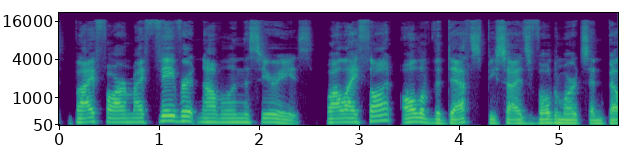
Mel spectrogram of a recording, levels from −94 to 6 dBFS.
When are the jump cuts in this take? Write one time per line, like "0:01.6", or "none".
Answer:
0:02.6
